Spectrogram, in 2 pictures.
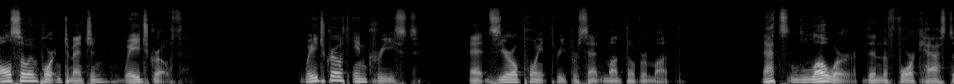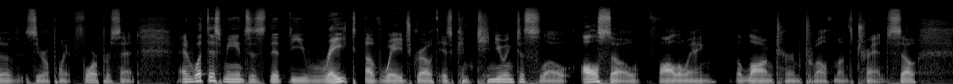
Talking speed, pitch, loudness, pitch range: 135 wpm, 100 Hz, -29 LUFS, 85-115 Hz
